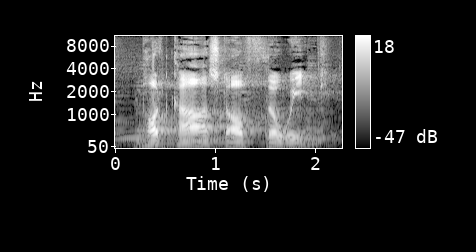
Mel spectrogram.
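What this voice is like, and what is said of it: Deep announcer-style voice. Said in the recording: “Can I do it in a deep enough voice?”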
